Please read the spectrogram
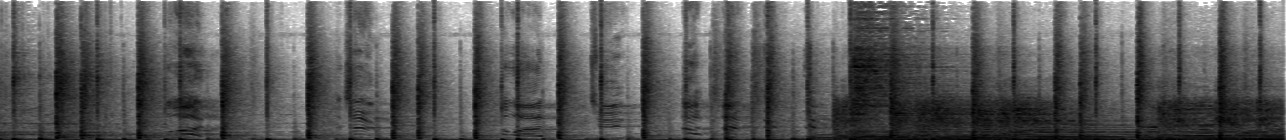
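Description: Live rock band opening a song: the drum kit plays a steady beat, with some sliding notes over it. About eight and a half seconds in, the full band with electric guitars and bass comes in.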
